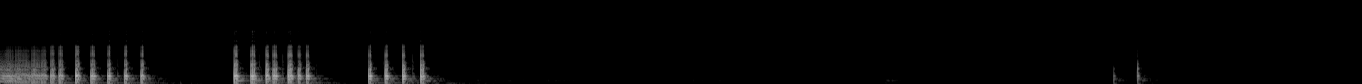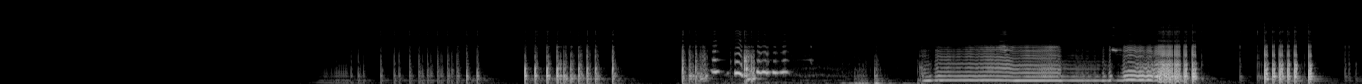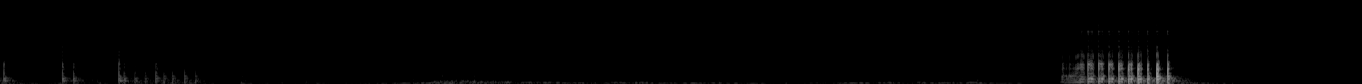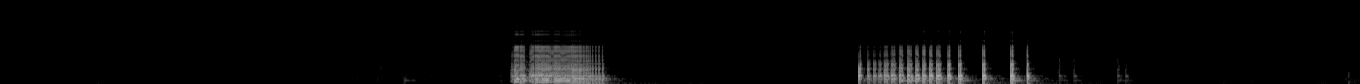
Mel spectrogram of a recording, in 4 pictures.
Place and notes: Utena, Lithuania, the lock on abandoned hangar
contact microphones on the lock of abandoned hangar...
July 2018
